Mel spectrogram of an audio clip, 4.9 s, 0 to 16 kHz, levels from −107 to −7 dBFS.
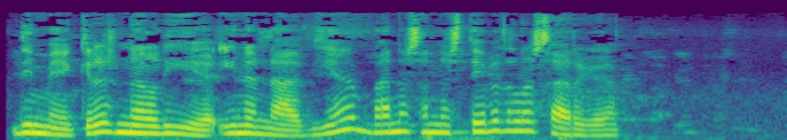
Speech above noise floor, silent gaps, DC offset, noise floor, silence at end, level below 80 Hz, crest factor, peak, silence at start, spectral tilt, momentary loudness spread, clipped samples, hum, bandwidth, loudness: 39 dB; none; under 0.1%; -56 dBFS; 1.05 s; -48 dBFS; 14 dB; -4 dBFS; 0.05 s; -5 dB/octave; 6 LU; under 0.1%; none; 11.5 kHz; -17 LUFS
